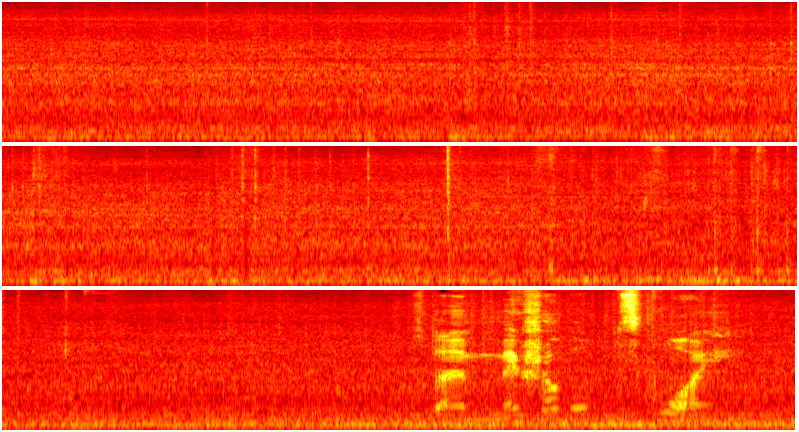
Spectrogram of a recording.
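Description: A vehicle engine and tyres rumble steadily on the road.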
